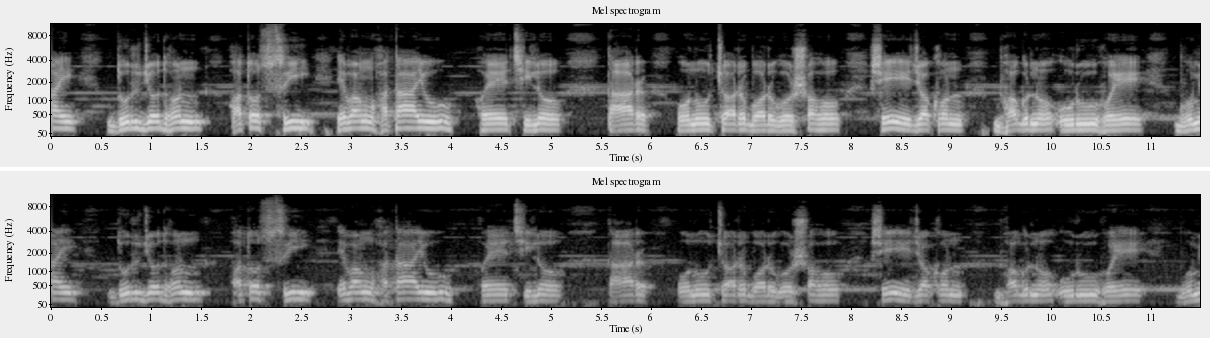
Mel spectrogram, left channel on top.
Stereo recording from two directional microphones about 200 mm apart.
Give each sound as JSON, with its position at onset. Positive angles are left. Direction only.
{"t": 0.6, "sound": "speech", "side_deg": 50}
